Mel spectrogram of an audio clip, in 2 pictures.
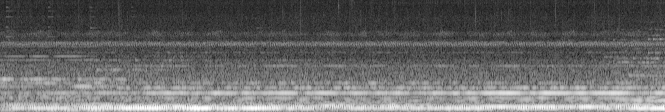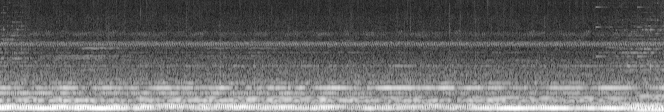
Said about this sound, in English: Keep putting your thoughts within a photograph and then watch it rain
